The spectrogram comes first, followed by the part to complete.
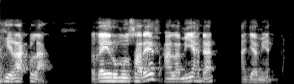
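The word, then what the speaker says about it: هرقل: Herakle ini cara bacanya macam-macam. Di sini kan kayak Dimash, Ustaz ya. Herakle, Dimashki. Ada juga yang membaca Harkil, Anna Harkil, Harkila. Tapi yang masyhur Hirakla.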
